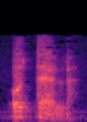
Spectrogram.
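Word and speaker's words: hôtel: here are more words in which the H has no pronunciation value look listen and imitate hotel hotel is 48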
